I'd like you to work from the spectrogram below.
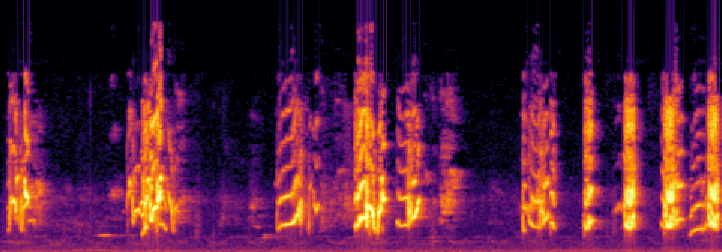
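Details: Pet lovebirds chirping: scattered harsh bursts, then a series of five evenly spaced sharp chirps about every third of a second near the end.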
